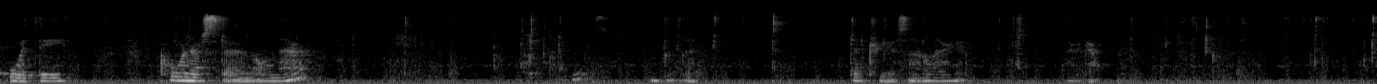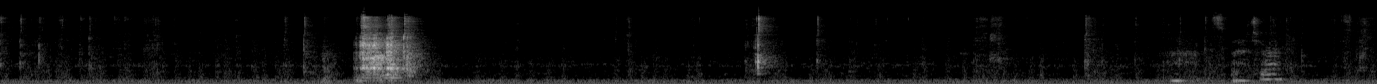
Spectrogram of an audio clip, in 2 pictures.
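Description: Paper rustles and crinkles as hands fold and handle it.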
